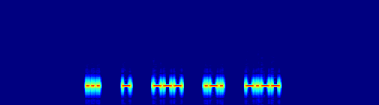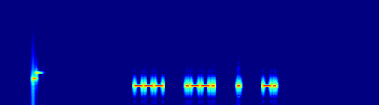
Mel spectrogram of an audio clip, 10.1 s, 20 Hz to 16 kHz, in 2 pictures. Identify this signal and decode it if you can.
Morse code, heard as a keyed tone, about 36 wpm, spaced as for 20 wpm, 700 Hz. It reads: STORY OPEN
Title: 3x Character Spacing - Top 300 Words - 35wpm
